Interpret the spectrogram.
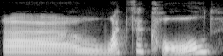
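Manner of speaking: a touch of a confused little man asking; puzzled Mister Sneeze. Acted. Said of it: "asked Mister Sneeze".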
